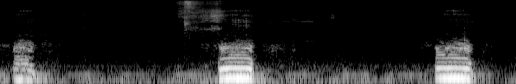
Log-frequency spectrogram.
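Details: Loud snoring from a sleeping Shih Tzu: three short, rasping, harmonic-rich snores roughly every two and a half seconds, a brief hiss of noise in between.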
